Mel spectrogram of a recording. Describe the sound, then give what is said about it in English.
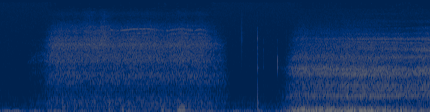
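A slow, deep breath taken during a guided meditation. A long, airy inhale is followed by a short pause, then a louder, breathy rush of air. “So I want you to take a nice deep breath with me.”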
